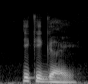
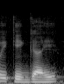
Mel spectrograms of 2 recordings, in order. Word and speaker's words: ikigai: terkait Apa sih itu ikigai ikigai kalau dalam definisi aslinya itu berasal dari kata iki dan Kai bacanya gy itu berasal dari Jepang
